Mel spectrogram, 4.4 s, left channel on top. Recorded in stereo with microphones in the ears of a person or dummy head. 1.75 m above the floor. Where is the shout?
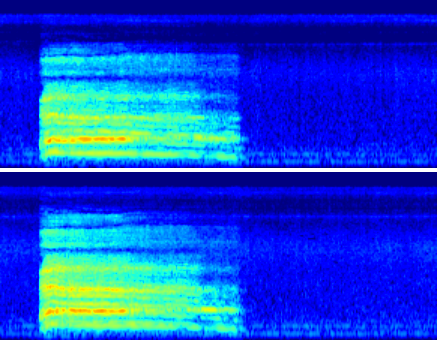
25° right (ahead or behind), 0.9 m; by 2.4 s 10° right (ahead or behind), 1.0 m.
